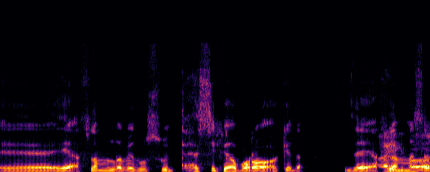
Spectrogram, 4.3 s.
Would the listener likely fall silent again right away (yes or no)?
yes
